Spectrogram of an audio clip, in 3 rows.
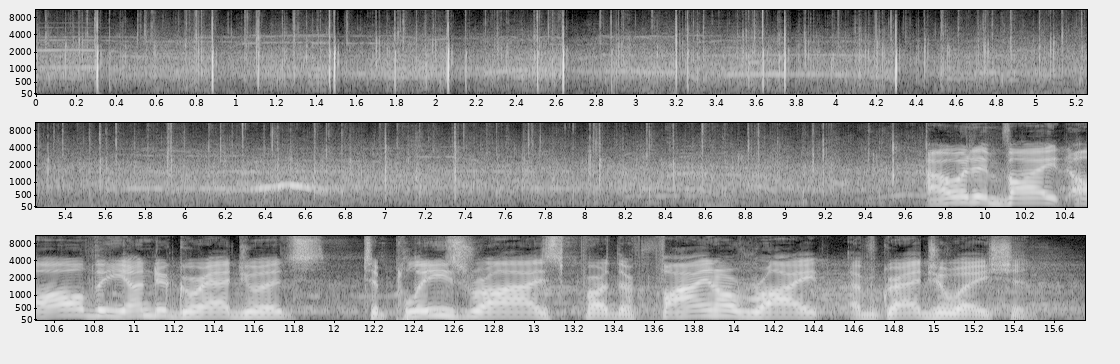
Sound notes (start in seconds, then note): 9.9 cheers and applause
